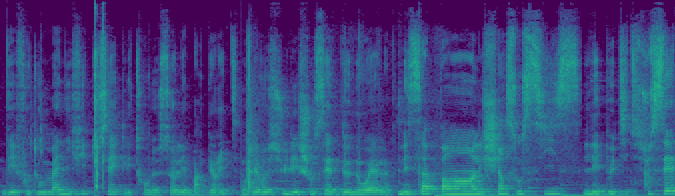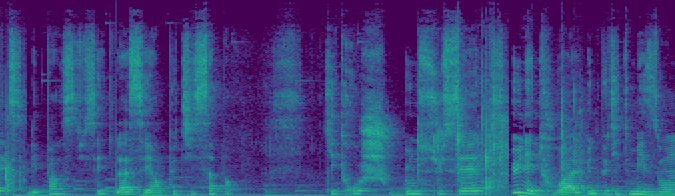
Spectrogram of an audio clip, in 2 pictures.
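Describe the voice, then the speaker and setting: A talkative woman with a Northern French ch'ti accent rambles casually to her phone camera, joking at her own expense. Her voice sits in a middling pitch and rings a little in an echoey space. Soft music plays faintly behind her. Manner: chatty, spontaneous, self-mocking. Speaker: vlogger. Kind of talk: casual vlog chat. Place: outdoors in the sun, then indoors.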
